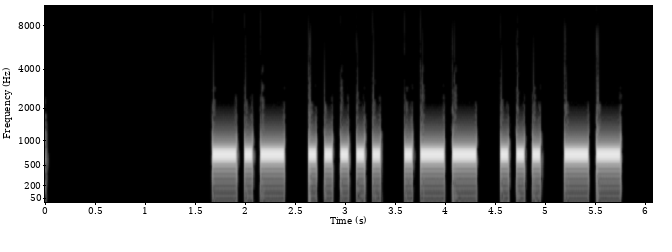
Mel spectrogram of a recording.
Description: Morse code, heard as a keyed tone, about 18 wpm, 700 Hz. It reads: K5WSM
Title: Speed Racing - USA 1x3 Call Signs 15wpm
